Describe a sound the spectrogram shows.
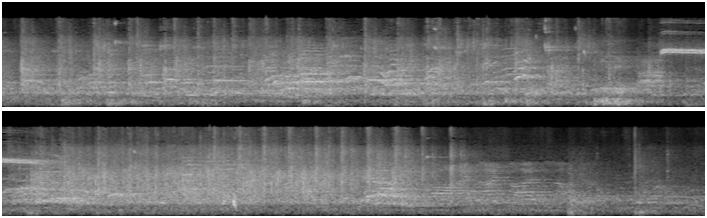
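Sneakers squeak sharply on a hard floor, echoing in a large hall.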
